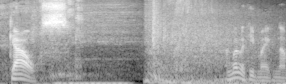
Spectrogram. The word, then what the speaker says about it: Gauss: the fastest very far even vault can outrun gors so or scouse i gotta get used to saying it correctly it's gauss i'm gonna keep making a mistake i've been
